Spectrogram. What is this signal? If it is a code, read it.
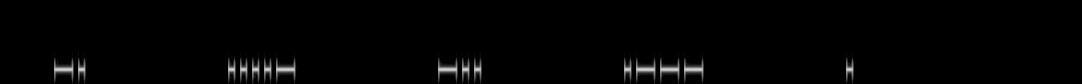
Morse code, heard as a keyed tone, about 20 wpm, spaced as for 5 wpm, 700 Hz. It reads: N4DJE
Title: USA Call Signs - 6 Characters - 8x Character Spacing - 20wpm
